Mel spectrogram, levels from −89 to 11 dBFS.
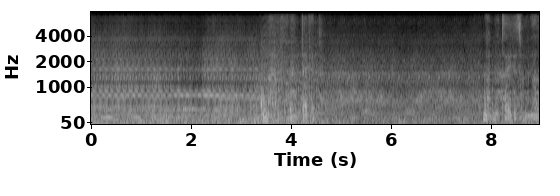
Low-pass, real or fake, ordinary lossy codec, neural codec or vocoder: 7.2 kHz; fake; MP3, 32 kbps; codec, 16 kHz, 1.1 kbps, Voila-Tokenizer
